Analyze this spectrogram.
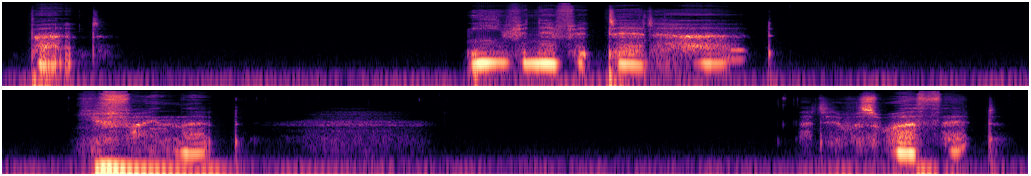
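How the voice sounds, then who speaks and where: A woman playing a flirty, teasing vampire nemesis who secretly cares, in an intimate audio roleplay, speaking softly and half-whispered with wry, elegant phrasing. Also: mid-range voice, dry recording, studio quality, full character voice. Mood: tender, consoling. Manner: breathy, soft, slow, half-whispered delivery.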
